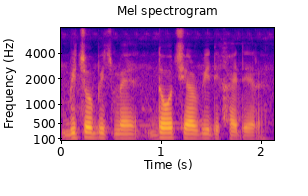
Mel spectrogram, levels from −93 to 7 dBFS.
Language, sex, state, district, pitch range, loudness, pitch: Hindi, male, Arunachal Pradesh, Papum Pare, 105-125 Hz, -18 LUFS, 115 Hz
